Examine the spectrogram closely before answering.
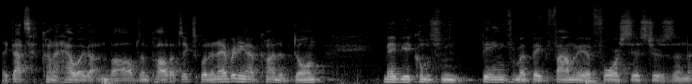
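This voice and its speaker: Talking very fast, a man with a Dublin accent keeps a fairly low pitch. His intonation stays fairly even. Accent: Dublin Irish. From Ireland, Dublin (Fingal). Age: 40s. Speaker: politician. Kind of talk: interview. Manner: hesitant, filler-heavy.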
